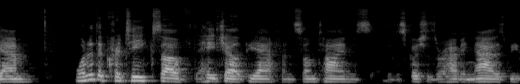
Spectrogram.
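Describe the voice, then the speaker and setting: A man moderating an online panel over a video call, friendly and informal, talking in a loose, rambling way. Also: mid-range voice. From Ireland.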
